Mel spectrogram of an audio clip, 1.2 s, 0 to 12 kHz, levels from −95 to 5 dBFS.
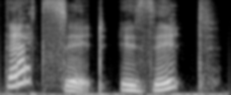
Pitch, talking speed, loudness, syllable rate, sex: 235 Hz, 210 wpm, -19 LUFS, 3.9 syllables/s, female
